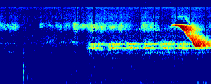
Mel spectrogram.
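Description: Grey parrot gives a long, steady, thin whistle, then a loud, sharp whistle sliding downward. There is a faint hiss and a single click at the start.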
